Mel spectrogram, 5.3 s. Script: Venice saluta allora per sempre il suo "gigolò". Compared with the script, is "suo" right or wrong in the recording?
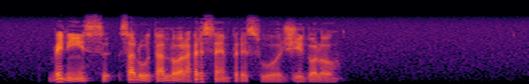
right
